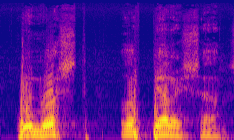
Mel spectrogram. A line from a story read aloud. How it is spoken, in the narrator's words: said the pilot solemnly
